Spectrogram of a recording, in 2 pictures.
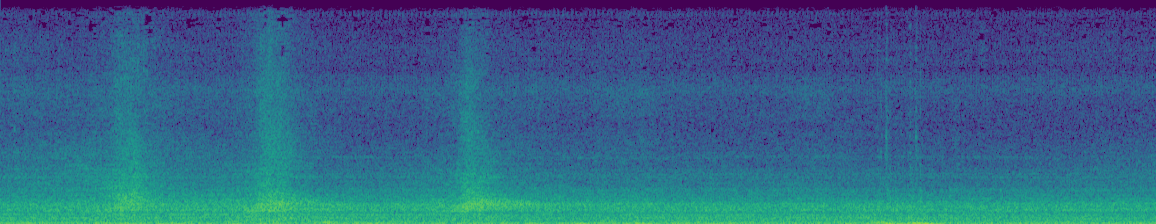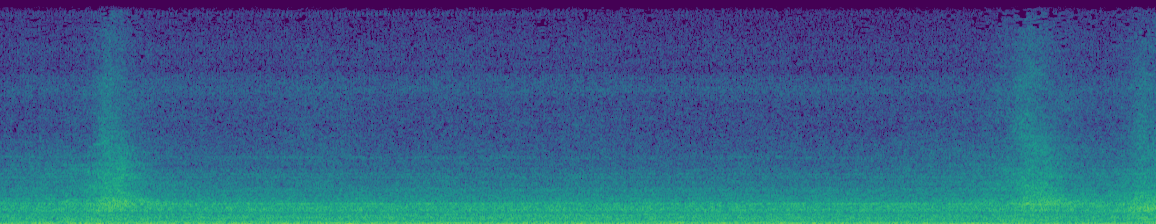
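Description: A car engine hums and its tyres rumble steadily on the road.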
